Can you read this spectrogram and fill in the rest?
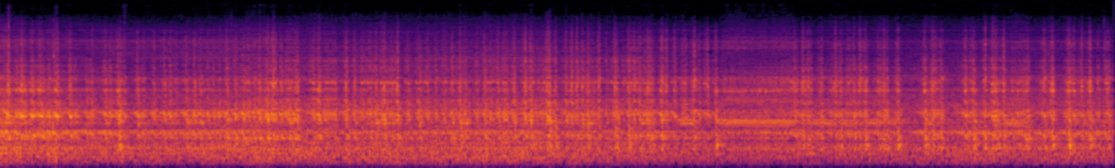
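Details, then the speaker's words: Attwood RV furnace in a Dolphin motorhome: loud, raspy, fluttering grind from the blower until it cuts off; owner thinks a bad blower fan motor, possibly fan rubbing. "this one has a bad fan motor and i'm going to show you here in just a second i think it does it has a bad fan motor or a fan is rubbing on something but i think it's probably a bad motor"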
